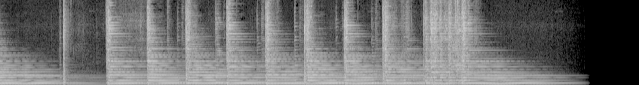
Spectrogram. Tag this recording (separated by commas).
Musical instrument, Guitar, Music, Plucked string instrument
